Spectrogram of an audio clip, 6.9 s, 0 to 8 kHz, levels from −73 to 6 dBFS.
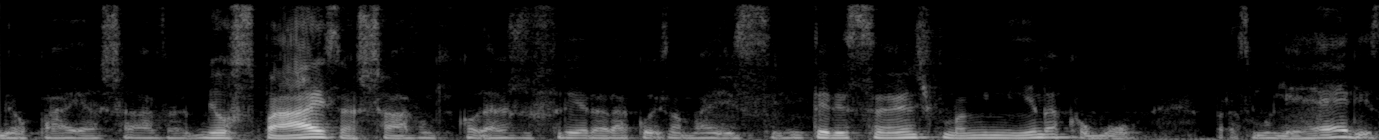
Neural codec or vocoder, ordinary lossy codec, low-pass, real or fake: codec, 16 kHz, 16 kbps, FunCodec, trained on LibriTTS, 50 frames a second; none; none; fake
